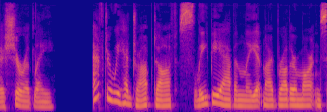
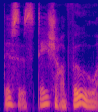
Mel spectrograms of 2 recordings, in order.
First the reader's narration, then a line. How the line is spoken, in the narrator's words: I muttered after a sharp pain reminded me how awful my contractions had been during my first labor with Avonlea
